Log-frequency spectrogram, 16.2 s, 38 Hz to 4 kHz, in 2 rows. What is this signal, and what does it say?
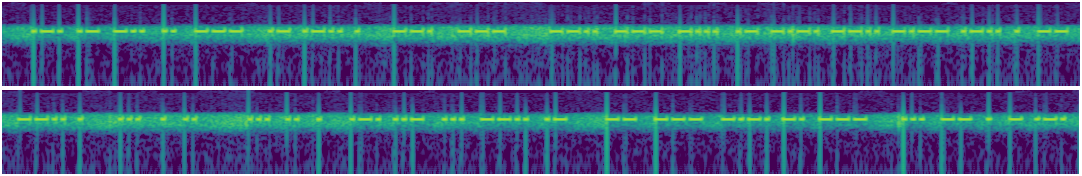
Morse code, heard as a keyed tone, about 38 wpm, 780 Hz. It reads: RADIO ALE GO ZOBACZYLEM ZE SEI SIE RUSZA MOCNO SMETR
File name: dlazaawansowanych / nagraniazpasma / websdr recording 3565.0kHz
